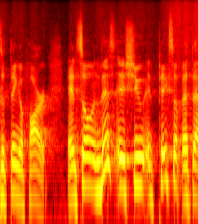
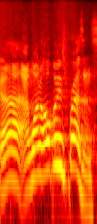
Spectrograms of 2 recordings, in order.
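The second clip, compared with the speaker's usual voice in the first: higher-pitched mock whine of a demanding kid; lightly voiced spoiled child wanting presents; spoiled little girl; 8 semitones higher than usual. Spoiled girl at a birthday party, lightly mimicked demanding.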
